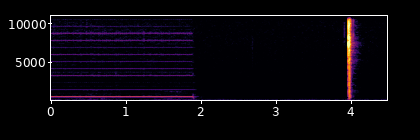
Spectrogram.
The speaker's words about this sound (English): So I'm just calling. This guy's not going to answer his phone now.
